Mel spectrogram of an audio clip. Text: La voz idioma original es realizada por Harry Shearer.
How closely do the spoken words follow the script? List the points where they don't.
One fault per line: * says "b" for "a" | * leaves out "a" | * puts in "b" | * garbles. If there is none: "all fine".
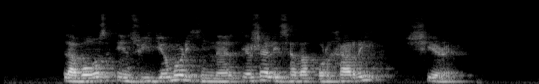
* puts in "en su"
